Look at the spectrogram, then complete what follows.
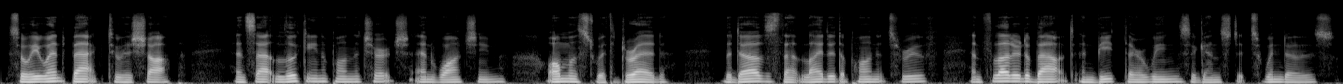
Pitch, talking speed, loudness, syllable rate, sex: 120 Hz, 155 wpm, -19 LUFS, 4.1 syllables/s, male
